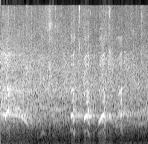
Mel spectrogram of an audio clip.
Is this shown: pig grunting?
no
